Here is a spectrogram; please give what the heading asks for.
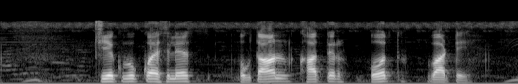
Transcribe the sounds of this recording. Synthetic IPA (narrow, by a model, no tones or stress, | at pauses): t͡ʃeːkbukːojsleːs | bʱʊɡt̪aːnkʰaːt̪iɾ | hoːt̪ | ʋaːʈe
